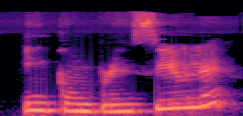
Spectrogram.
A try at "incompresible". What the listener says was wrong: No, no hay la N. Incompresible.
